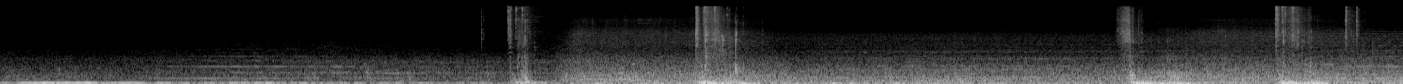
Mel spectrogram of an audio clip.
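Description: Wind howls steadily with a low rumble.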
